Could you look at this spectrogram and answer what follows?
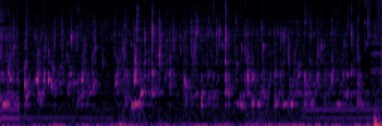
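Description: A bidet's posterior wash sprays water onto a plate smeared with peanut butter, a close, uneven hiss and splatter with small dripping sounds and no speech.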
